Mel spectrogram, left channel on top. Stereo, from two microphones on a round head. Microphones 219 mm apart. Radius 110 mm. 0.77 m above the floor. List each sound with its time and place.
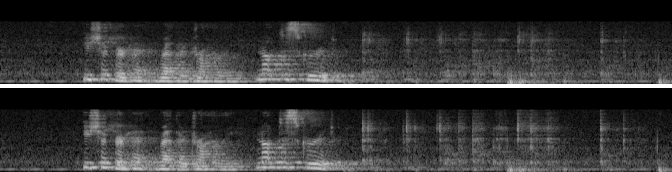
0.8 s a woman speaking: 60° right (ahead or behind), 5 m
3.4 s a squeak: 65° right (ahead or behind), 2.5 m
